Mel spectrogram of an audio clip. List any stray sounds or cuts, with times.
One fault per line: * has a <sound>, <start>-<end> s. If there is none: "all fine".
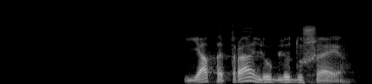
all fine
